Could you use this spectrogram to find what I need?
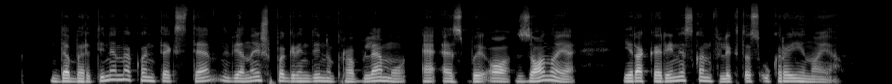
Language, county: Lithuanian, Kaunas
